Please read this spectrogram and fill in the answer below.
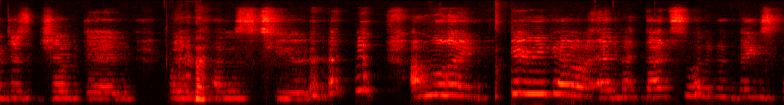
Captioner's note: chuckles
